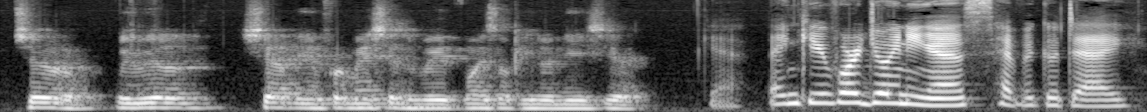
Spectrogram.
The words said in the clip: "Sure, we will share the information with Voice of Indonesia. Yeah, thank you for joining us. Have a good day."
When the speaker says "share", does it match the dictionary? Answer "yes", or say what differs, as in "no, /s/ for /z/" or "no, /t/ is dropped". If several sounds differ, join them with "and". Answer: yes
